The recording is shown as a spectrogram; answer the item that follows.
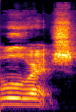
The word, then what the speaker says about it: Woolrych: Hello, my name is Woolrich Photography or Woolrich _cosplay. Woolrich is spelled WOOLRYCH. Confusing, I'm sorry.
